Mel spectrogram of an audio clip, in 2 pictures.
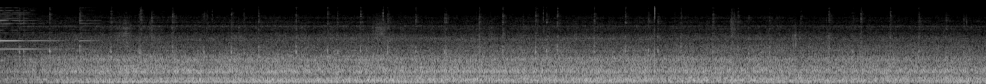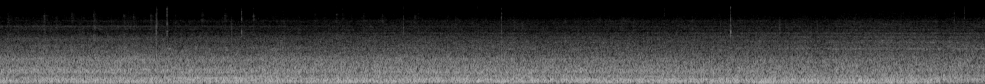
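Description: Train noise at a station platform: a steady, even rumble and rush with no clear rise or fall.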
